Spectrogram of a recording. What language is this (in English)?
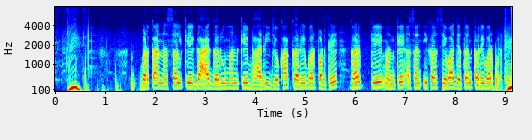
Chhattisgarhi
